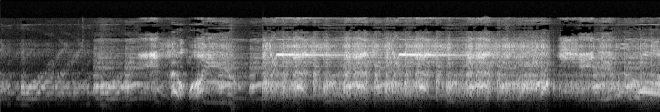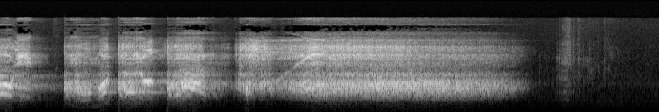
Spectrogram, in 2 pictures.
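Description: DX Tiguardora toy sword's electronic sound unit playing a sung, voiced jingle over music through its small speaker, thin and without bass, with a few short breaks. It stops near the end.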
